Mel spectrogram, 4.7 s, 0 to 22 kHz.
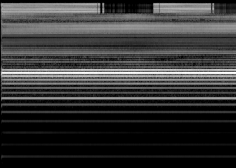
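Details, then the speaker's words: GE Home Sentry 8201-201 smoke detector test: its black mechanical buzzer gives a loud, continuous, shrill single-pitch buzz, enough to get attention. The alarm works, though it also chirps from low voltage. "pretty loud it's pretty loud definitely it's definitely enough to get your attention"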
